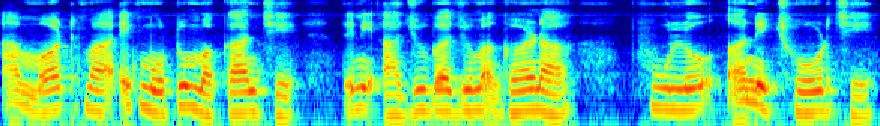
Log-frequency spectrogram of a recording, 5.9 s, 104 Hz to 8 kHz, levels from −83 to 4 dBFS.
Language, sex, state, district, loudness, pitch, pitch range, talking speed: Gujarati, female, Gujarat, Valsad, -17 LUFS, 185 Hz, 170-195 Hz, 135 wpm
